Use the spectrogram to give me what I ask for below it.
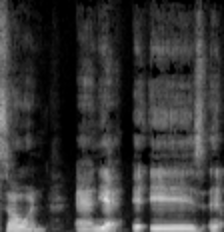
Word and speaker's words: Samhain: Now, funny thing I actually found out, I went reading about it, I kept reading it in my brain as Samhain as well, but it's actually pronounced Samhain because it's the old Gaelic word.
